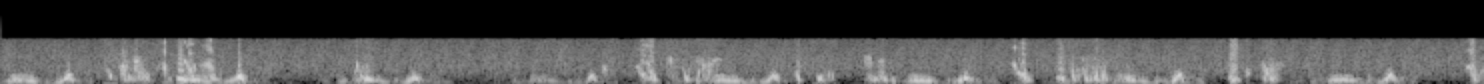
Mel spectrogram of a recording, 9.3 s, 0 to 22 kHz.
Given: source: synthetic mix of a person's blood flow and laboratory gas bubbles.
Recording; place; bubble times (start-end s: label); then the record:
Doppler ultrasound of blood flow; precordium
0.64-0.94 s: bubbles
0.99-1.38 s: bubbles
2.19-2.37 s: bubbles
3.75-3.80 s: bubbles
3.96-4.53 s: bubbles
4.96-5.04 s: bubbles
5.07-5.24 s: bubbles
5.39-5.59 s: bubbles
6.30-6.46 s: bubbles
6.59-6.95 s: bubbles
7.02-7.09 s: bubbles
7.66-7.82 s: bubbles
7.87-8.03 s: bubbles
9.14-9.28 s: bubbles
From the record:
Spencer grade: 3 (all of the cardiac periods contain showers or single bubble signals, but not dominating or overriding the cardiac motion signals); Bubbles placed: only in the low amplitude regions of the cardiac cycle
